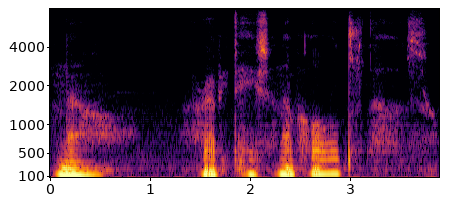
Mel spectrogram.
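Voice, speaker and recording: A man playing a gentle, courteous spider prince in an ASMR roleplay, speaking in a soft, breathy half-whisper with hesitant, unhurried politeness. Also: medium pitch, level tone. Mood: calm, explaining. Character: gentle, courteous spider prince soothing a guest in his garden.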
